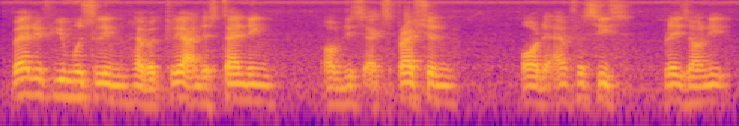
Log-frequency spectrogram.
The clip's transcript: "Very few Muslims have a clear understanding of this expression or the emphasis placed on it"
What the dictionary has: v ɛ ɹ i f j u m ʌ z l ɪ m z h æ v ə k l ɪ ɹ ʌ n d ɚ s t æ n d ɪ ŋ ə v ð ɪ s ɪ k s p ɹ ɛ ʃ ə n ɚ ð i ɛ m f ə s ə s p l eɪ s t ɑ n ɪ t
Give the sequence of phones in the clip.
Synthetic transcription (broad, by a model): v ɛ ɹ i f j u m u s l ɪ m h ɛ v ə k l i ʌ n d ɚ s t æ n d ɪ ŋ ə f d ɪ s ɪ k s p ɹ ɛ ʃ ə n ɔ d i ɛ m f ə s ə s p l eɪ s ɑ n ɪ t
